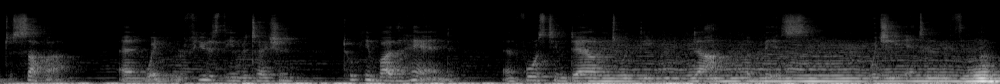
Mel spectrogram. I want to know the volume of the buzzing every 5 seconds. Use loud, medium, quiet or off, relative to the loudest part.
quiet, loud.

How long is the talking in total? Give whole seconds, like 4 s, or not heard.
10 s.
